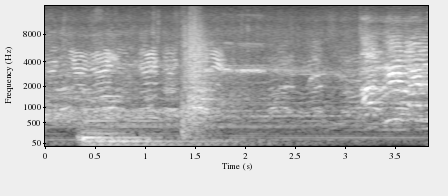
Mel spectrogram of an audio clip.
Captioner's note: gunshot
